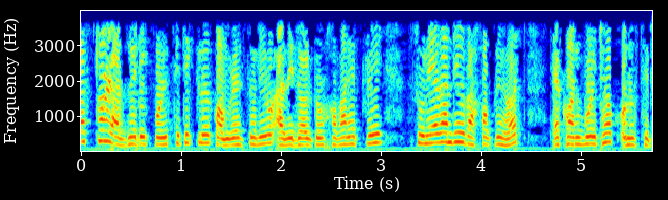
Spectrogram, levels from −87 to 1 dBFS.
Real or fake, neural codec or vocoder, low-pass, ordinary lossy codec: fake; vocoder, 44.1 kHz, 80 mel bands, Vocos; 3.6 kHz; none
